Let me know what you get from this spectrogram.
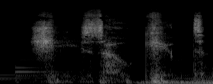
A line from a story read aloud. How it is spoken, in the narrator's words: someone whispered in my ear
